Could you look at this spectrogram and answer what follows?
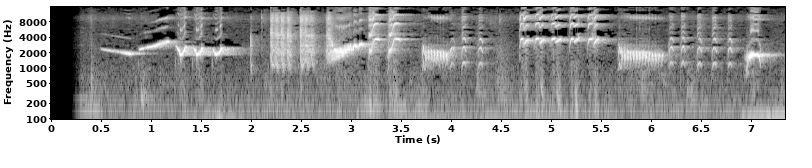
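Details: Bornean white-rumped shama performing in bowing style, singing to outdo a rival: a fast, varied medley of whistled slurs, rising sweeps, harsh buzzy bursts and rapid trills in quick succession, loud and close.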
